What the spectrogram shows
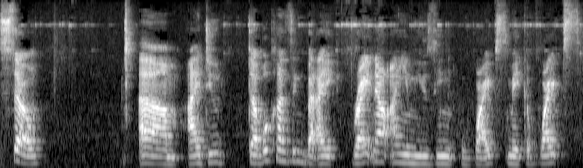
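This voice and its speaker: A woman's fairly low voice at a moderate pace, fairly even in intonation, with noticeable background noise. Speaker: beauty vlogger. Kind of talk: product review vlog.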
